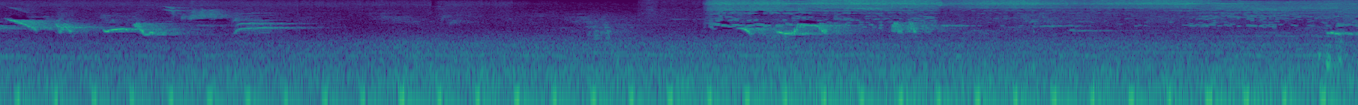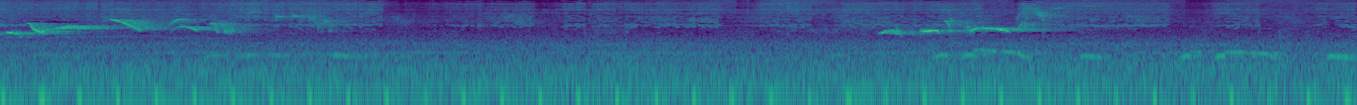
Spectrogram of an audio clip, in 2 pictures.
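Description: Birds chirping in four short bunches of quick rising calls, over the light scrape of a steel spatula stirring meat in a kadai.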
